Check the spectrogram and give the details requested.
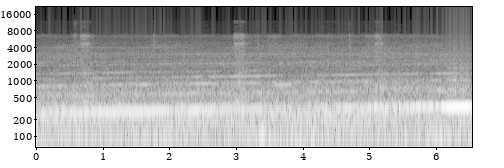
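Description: Class 321 electric multiple unit heard from inside the carriage: traction motor whine slowly rising in pitch as the train gathers speed, over a steady rumble of wheels on the track.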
